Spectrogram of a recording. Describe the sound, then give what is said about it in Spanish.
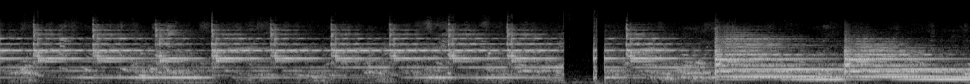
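Cathedral bells at Mondoñedo, Spain, ring one at a time, each with its own pitch. Many ringing strikes follow in a steady rhythm with a brief dropout midway, and the tone shifts as different bells take their turn. “Primero sonaban, como nos había dicho el campanero, de una en una. Por separado estaban ahí manteniendo un debate, ¿eh? Cada una con su sonido particular.”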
